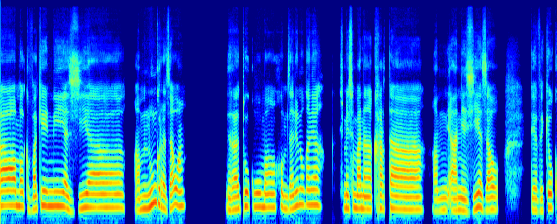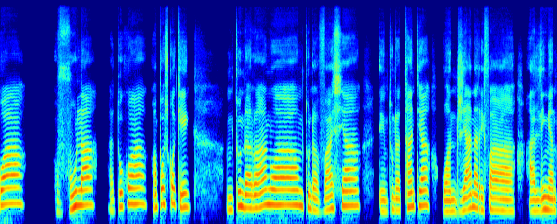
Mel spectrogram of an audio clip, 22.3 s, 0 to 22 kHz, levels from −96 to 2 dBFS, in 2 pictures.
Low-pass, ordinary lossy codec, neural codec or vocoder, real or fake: 19.8 kHz; none; codec, 44.1 kHz, 7.8 kbps, DAC; fake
